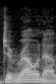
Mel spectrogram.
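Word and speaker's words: Drona: hickman um but i think it's pronounced darona like it's a play on corona virus i got darona oh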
